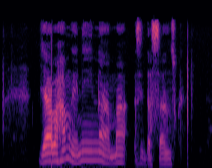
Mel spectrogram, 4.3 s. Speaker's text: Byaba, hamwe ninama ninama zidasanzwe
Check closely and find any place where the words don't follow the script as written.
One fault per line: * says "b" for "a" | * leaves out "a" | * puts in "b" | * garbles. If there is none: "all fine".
* leaves out "ninama"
